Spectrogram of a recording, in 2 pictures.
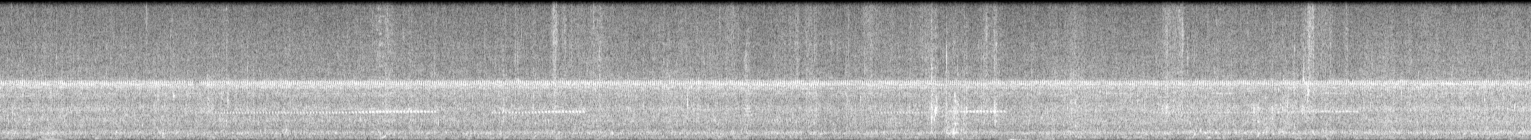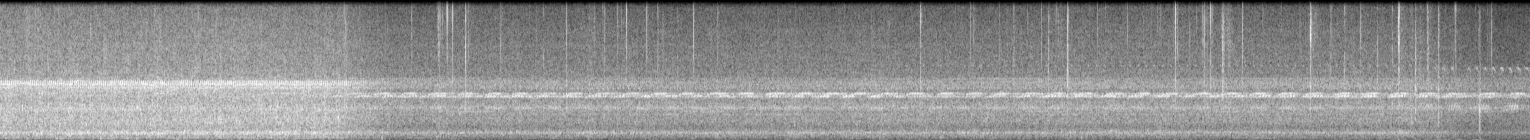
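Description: Night-time forest insect chorus: a steady high-pitched buzz over a constant rushing hiss, with a few short chirps in the first half. About two-thirds through, the sound drops a little and turns into a quieter, pulsing high trill.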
